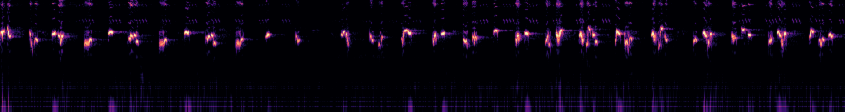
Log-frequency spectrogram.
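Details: Sooty-headed bulbul in full voice calling out to a rival, a lively run of short warbled chirps, briefly pausing near the middle before resuming its quick chattering rhythm.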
